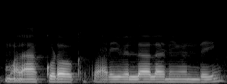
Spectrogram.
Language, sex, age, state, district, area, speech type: Telugu, male, 18-30, Telangana, Ranga Reddy, urban, spontaneous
